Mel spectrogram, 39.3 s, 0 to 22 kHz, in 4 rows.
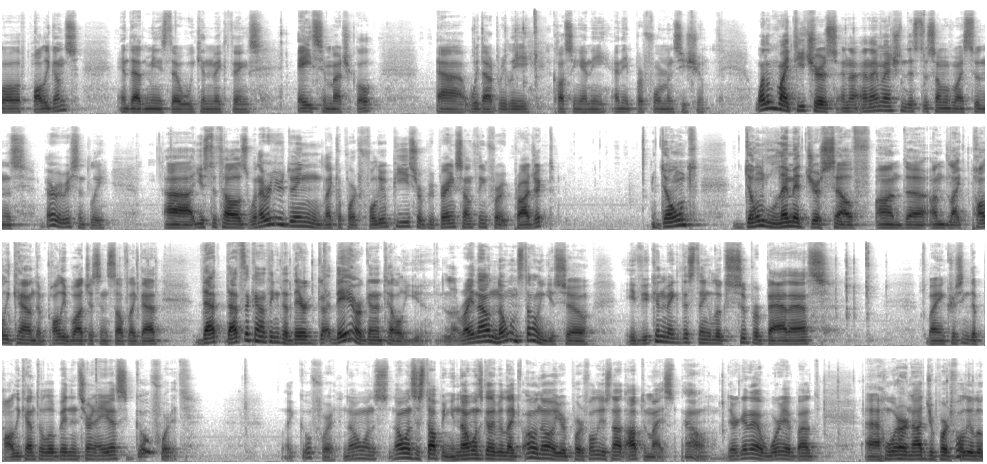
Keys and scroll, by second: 4.3-9.2 typing, 11.0-11.8 typing, 20.4-23.0 typing, 27.2-28.4 typing.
